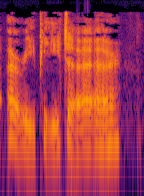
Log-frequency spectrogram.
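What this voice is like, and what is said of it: Bad old woman voice impression. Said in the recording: “That is a very bad impression of an old woman.”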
